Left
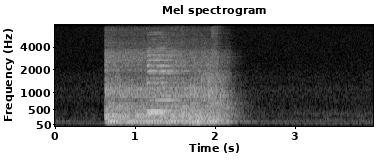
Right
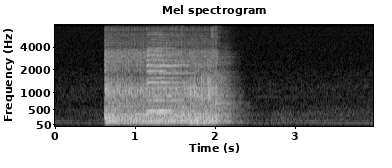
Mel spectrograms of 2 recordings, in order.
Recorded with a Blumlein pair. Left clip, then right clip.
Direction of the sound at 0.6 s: 70° right.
